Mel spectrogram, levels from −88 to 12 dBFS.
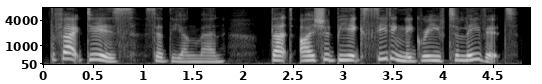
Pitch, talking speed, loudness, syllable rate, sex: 230 Hz, 195 wpm, -18 LUFS, 5.2 syllables/s, female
